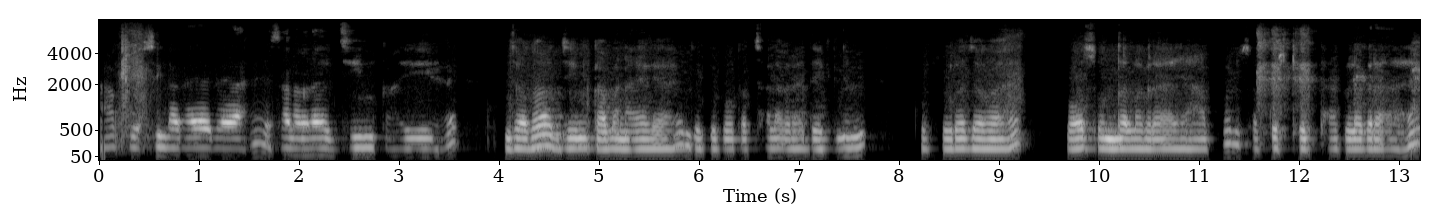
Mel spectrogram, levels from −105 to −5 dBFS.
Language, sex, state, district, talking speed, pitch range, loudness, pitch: Hindi, female, Bihar, Purnia, 210 wpm, 165-185 Hz, -40 LUFS, 170 Hz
